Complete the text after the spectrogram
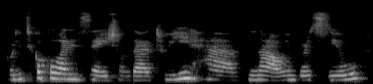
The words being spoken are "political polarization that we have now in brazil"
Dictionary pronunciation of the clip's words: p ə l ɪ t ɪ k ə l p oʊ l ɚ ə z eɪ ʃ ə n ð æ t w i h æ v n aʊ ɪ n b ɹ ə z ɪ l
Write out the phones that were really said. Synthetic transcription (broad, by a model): p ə l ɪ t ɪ k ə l p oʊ l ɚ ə z eɪ ʃ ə n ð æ t w i h æ v n aʊ ɪ n b ɹ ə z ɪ l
